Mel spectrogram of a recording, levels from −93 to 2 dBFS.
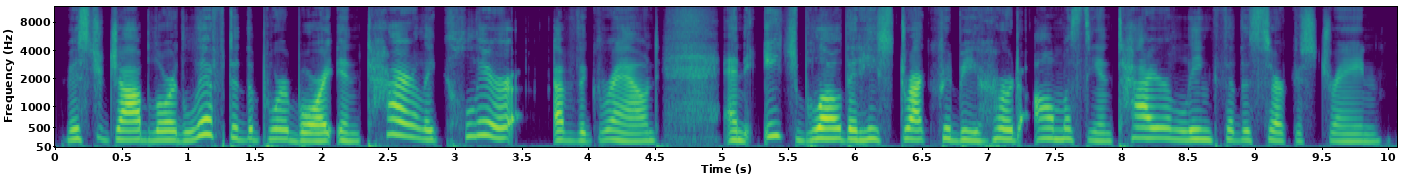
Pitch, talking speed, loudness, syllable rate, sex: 225 Hz, 175 wpm, -19 LUFS, 4.2 syllables/s, female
